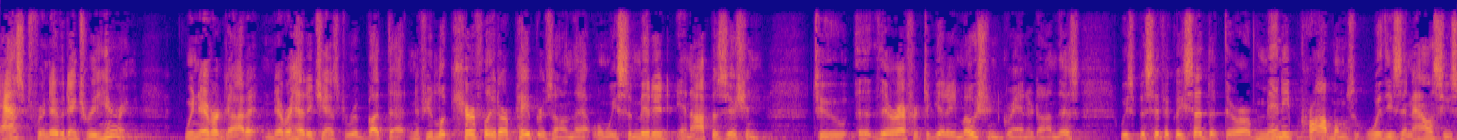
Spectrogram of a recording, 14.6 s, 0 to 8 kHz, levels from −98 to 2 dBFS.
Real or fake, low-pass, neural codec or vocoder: real; 7.2 kHz; none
